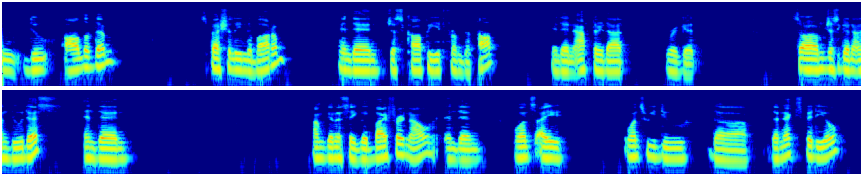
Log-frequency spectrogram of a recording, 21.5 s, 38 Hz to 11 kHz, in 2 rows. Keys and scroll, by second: 10.2 ctrl+z.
